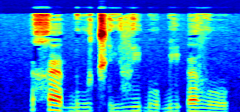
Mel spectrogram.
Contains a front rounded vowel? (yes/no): yes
